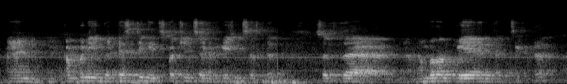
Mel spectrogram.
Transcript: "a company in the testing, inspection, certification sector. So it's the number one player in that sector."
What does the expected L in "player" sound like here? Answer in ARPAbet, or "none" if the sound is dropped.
none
